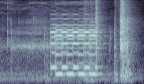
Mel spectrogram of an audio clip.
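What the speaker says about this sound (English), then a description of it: "This phone just keeps going off the hook." A telephone bell rings once in a short, bright burst of tones, loud and close, followed by a couple of softer clicks and knocks in an indoor room.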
